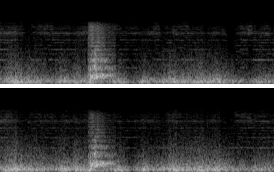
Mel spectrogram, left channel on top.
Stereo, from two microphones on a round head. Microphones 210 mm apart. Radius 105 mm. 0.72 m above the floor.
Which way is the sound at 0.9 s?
45° left (ahead or behind).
